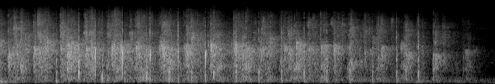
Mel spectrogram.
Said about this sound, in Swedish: Och det tycker jag nästan förtjänar en liten applåd. Verkligen.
